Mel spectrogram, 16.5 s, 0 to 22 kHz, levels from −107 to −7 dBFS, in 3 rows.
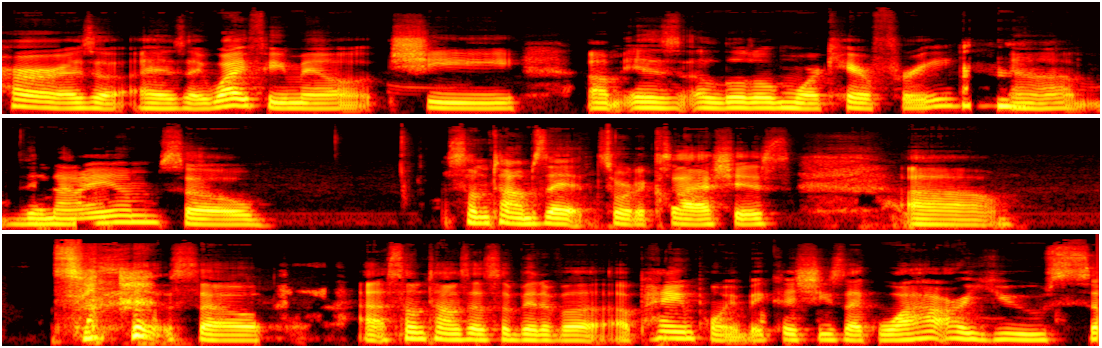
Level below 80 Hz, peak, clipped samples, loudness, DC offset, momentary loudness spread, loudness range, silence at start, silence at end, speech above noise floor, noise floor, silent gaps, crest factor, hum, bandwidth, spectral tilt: -70 dBFS; -8 dBFS; under 0.1%; -30 LUFS; under 0.1%; 9 LU; 4 LU; 0 s; 0 s; 49 dB; -79 dBFS; none; 24 dB; none; 17.5 kHz; -5 dB/octave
